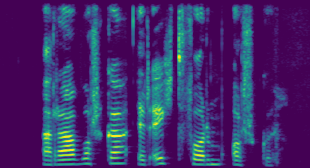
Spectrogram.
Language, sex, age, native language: Icelandic, female, 30-39, Icelandic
